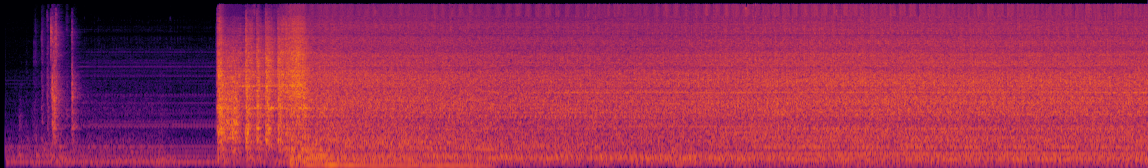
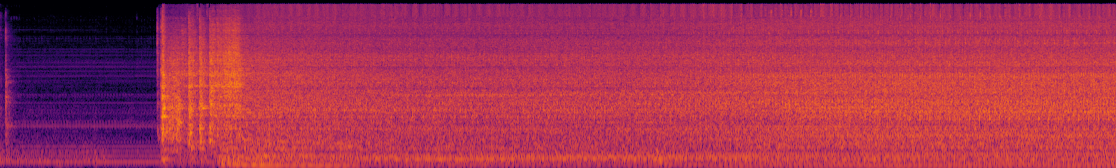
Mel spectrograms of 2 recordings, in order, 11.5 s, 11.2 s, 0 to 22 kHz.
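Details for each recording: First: 2nd-generation Ford Focus (2011), 2-litre petrol engine with automatic transmission, cranked and settling into a smooth, even idle. Normal reference sound before the coil on cylinder 2 is disconnected to demonstrate misfire. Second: 2011 2nd-generation Ford Focus, 2.0 petrol, automatic, idling with cylinder 2 ignition coil disconnected to demonstrate misfire: uneven, slightly lumpy idle from one dead cylinder.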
